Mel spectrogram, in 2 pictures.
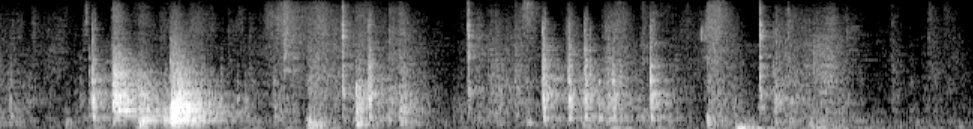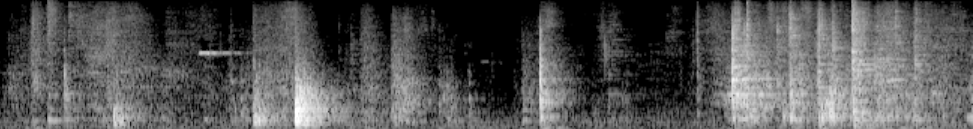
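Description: Nonstick pan of a Presto rotating pizza oven being handled and fitted onto the oven's base: irregular clatters, knocks and scrapes, loudest about a second in and again at about eight and a half seconds.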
